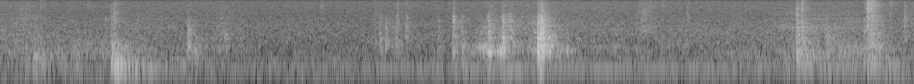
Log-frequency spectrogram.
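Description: A handful of separate knocks and clunks, as from tools or metal parts being handled at a metal lathe, over a faint steady low hum. The knocks cluster about three seconds in and come twice more near the end.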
